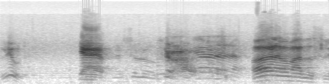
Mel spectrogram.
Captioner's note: guards grumble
